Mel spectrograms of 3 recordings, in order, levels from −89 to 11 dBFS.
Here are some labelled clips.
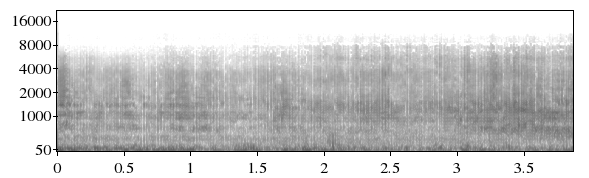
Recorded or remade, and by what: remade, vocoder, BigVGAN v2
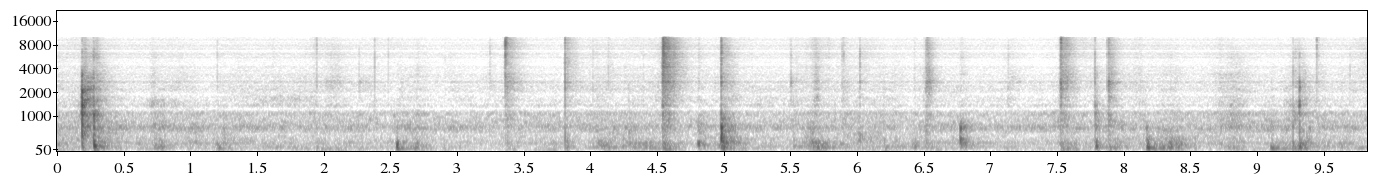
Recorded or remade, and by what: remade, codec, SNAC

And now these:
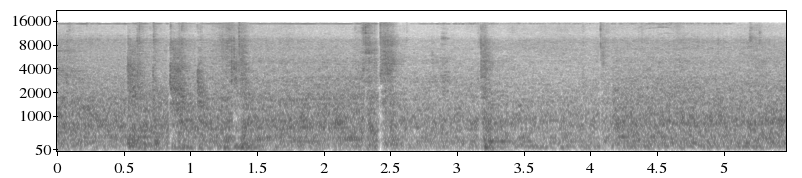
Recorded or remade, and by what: recorded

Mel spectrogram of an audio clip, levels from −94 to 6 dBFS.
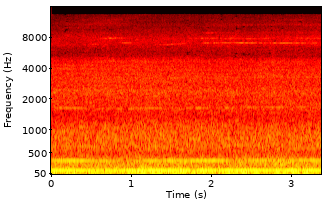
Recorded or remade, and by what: recorded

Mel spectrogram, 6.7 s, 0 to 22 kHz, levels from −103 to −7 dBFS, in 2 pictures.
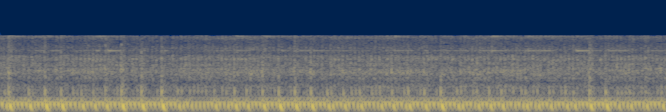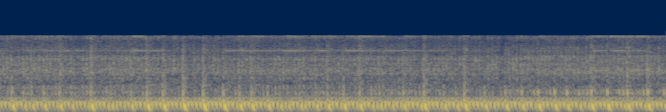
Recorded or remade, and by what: recorded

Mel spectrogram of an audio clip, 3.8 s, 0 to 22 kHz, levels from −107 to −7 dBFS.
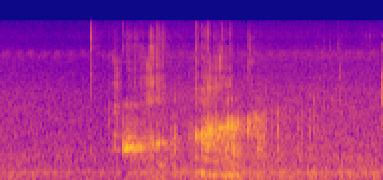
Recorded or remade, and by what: recorded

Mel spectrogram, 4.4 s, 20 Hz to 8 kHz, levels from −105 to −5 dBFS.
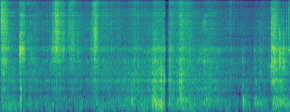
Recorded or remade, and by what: remade, codec, HILCodec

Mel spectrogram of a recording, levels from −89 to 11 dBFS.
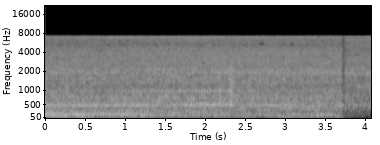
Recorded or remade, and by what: remade, vocoder, Vocos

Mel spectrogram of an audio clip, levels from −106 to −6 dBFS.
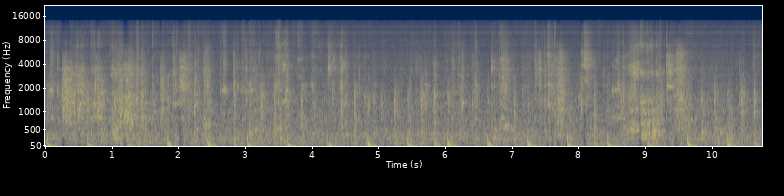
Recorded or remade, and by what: remade, autoencoder, DAC-VAE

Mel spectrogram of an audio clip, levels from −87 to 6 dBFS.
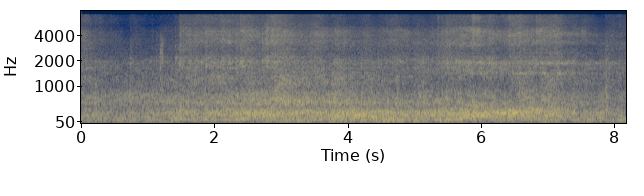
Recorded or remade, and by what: remade, codec, DAC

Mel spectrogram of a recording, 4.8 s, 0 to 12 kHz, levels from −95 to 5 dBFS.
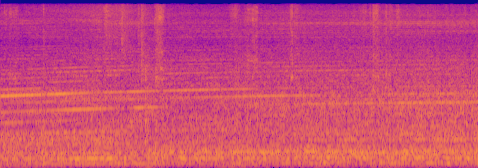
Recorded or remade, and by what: recorded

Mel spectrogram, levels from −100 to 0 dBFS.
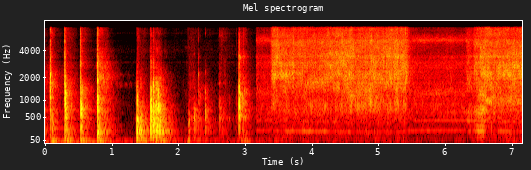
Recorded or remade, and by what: remade, codec, HILCodec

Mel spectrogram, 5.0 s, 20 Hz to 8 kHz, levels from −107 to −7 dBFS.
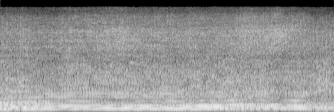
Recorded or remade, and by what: recorded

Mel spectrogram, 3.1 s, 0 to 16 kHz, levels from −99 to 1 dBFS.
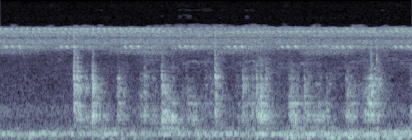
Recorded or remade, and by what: remade, vocoder, BigVGAN v2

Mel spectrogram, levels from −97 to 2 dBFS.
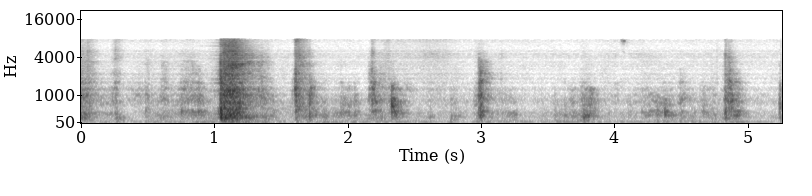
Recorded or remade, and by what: remade, codec, SNAC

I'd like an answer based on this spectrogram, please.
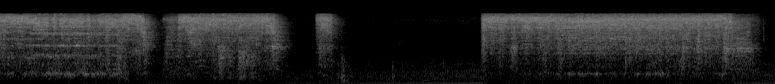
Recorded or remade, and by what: recorded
